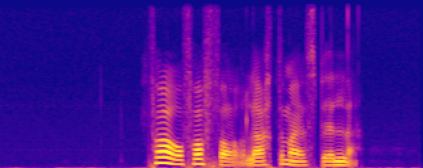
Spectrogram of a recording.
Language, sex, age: Norwegian, female, 20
